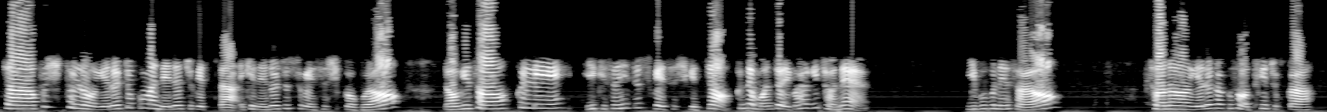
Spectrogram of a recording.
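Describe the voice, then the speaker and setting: A woman giving a step-by-step software tutorial over a screen recording, often pausing to ask the viewer whether they are following. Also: fairly high pitch. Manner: asks the viewer frequent rhetorical check-in questions; step-by-step, directive instructing. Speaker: software instructor. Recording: dull lo-fi recording.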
